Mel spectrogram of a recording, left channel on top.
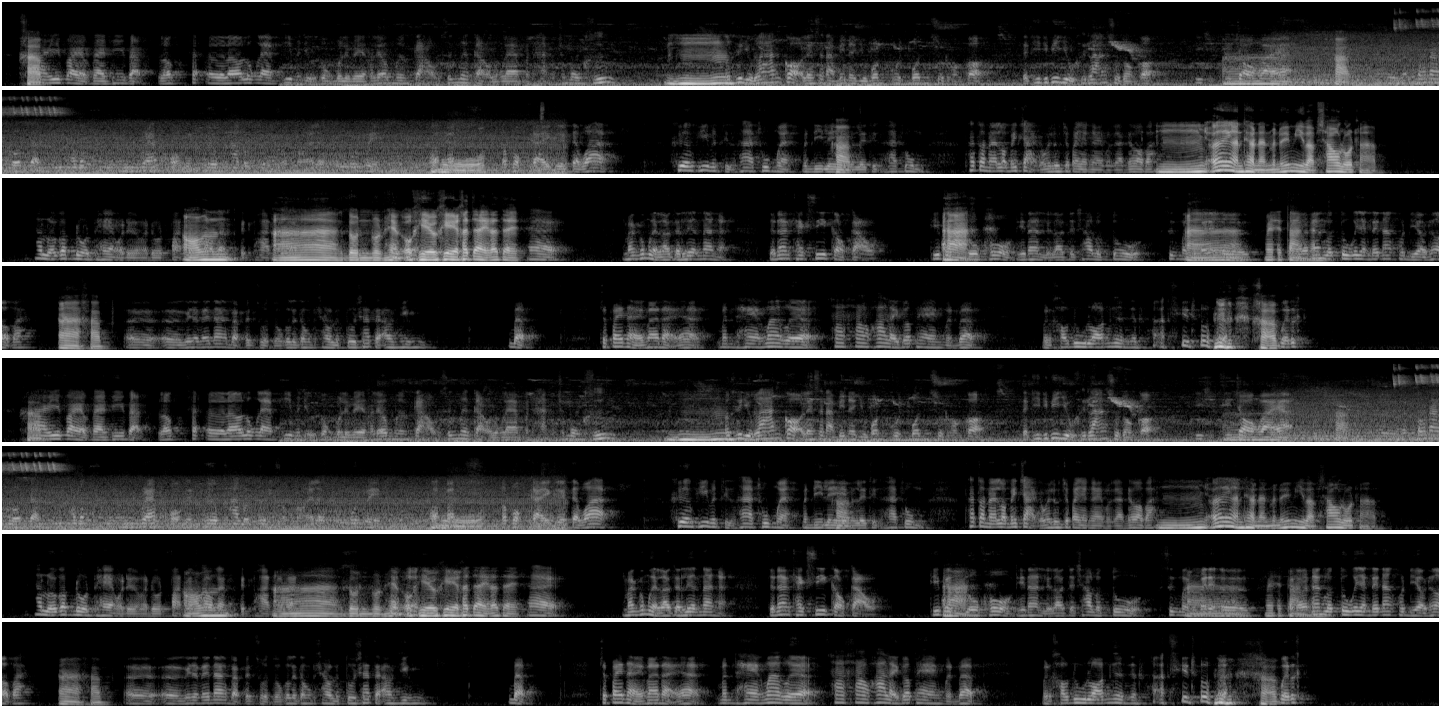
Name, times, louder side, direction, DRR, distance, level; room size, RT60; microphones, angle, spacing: voice 1, 0.3-6.1 7.2-9.8 10.2-11.5 11.9-12.9 13.7-15.4 15.7-18.3 18.6-20.4 21.1-25.9 29.1-31.7 32.1-32.2 32.6-32.9 34.0-34.3 34.9-36.0 36.4-37.5 38.0-40.1 40.4-41.2 41.6-43.4 44.3-47.4 48.2-48.4 49.1-52.8 53.5-55.4 55.9-56.1, right 1 dB, 30° right, 1.1 m, -32 dB
sound 1, 2.8-15.2, right 2 dB, 75° right, 2.9 m, -38 dB
voice 2, 6.6-7.3 12.2-12.9 13.3-13.5 18.7-19.2 22.7-22.9 25.9-28.1 30.5-31.0 31.4-33.9 38.1-38.4 40.6-42.0 43.7-44.1 55.2-55.9, left 4 dB, 80° left, 0.7 m, -23 dB
sound 2, 12.7-20.0, equal, ahead, 0.5 m, -32 dB
18.0 x 15.0 x 2.7 m
head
